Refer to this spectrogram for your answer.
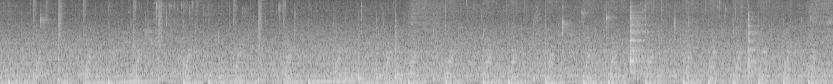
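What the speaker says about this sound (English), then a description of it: "So I'm just placing my balls in my hot oil." Meatballs frying in hot oil, a close, steady crackling sizzle with irregular spits and pops throughout, a faint voice and low hum sitting underneath.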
